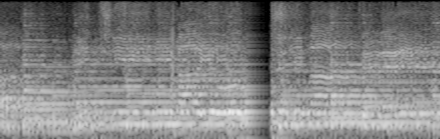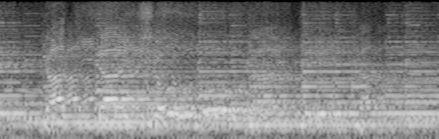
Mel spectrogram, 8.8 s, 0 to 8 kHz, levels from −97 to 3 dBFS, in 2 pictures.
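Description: Audio heard through a call path, with nothing above 8 kHz, which fits G.722 at 64 kbps. At 2.48 to 2.72 s the sound breaks into a fading buzz. About 210 ms is lost. A long network dropout is the likely cause.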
